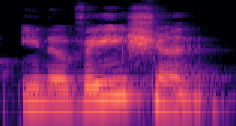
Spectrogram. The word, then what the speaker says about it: innovation: innovation, I-N-N-O 하면 N 발음 한 번 하죠? inno 하고 V-A는 T-I-O-N이 shun 해서 innovation 하면 혁신이라는 뜻이에요.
